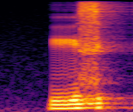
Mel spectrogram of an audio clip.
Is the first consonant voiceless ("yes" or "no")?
no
